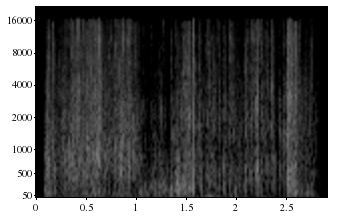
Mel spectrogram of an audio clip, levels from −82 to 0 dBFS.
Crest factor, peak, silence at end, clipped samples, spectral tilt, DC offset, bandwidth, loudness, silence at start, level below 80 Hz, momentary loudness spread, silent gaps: 30 dB; -14 dBFS; 0.1 s; under 0.1%; -1.5 dB/octave; under 0.1%; 17 kHz; -42 LUFS; 0.1 s; -66 dBFS; 8 LU; none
